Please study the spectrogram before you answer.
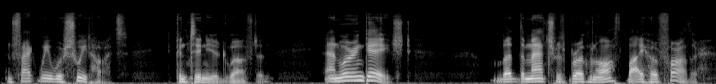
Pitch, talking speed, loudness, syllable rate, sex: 120 Hz, 160 wpm, -18 LUFS, 5.5 syllables/s, male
